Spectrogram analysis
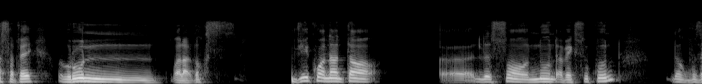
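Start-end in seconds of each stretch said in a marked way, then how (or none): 0.0-1.5 very slow run with the n held; drawn-out run. Shown as a demonstration. Teacher demonstrating double damma, drawn out. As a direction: stretch run slowly, lips rounded. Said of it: "le ra avec deux damma".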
